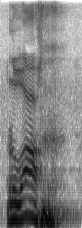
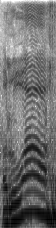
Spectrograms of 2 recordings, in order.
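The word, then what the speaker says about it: רוח: Wind in Hebrew Bible, they use another word in Hebrew, that is ruach. It has to be pronounced like this, not ruach, ruach, ruach.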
